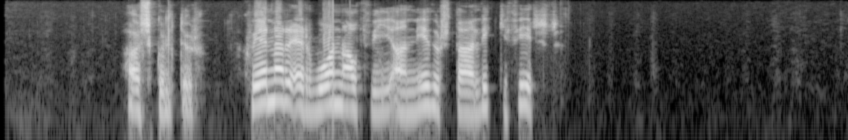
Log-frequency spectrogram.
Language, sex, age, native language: Icelandic, female, 50-59, Icelandic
